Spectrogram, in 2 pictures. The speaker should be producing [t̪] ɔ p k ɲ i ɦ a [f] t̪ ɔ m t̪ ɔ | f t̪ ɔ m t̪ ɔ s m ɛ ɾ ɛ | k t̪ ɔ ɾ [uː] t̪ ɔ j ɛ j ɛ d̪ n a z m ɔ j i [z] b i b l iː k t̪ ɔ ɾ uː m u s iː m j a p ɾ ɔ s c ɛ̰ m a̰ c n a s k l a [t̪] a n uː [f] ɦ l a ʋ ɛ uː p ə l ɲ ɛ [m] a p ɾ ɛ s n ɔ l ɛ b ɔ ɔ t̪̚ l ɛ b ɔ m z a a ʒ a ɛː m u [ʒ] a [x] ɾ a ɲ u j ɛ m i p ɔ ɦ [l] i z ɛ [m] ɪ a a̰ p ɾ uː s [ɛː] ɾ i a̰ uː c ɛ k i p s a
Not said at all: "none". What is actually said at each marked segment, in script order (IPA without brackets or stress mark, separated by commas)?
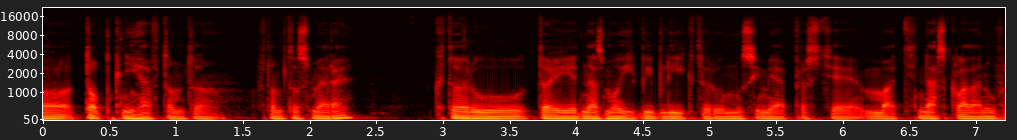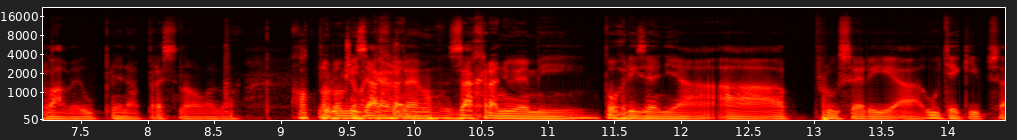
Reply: t̪, f, uː, ɣ, d̪, v, n, z, x, ɾ, ɲ, ɛ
